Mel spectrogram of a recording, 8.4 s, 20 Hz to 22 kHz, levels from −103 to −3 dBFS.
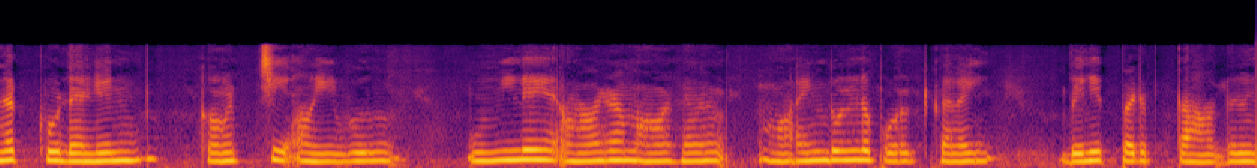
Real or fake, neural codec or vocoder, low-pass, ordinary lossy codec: fake; codec, 16 kHz, 1 kbps, FreqCodec, larger model; 7.2 kHz; none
